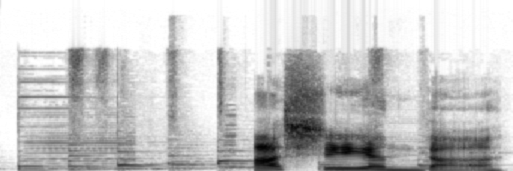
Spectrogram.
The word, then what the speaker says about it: hacienda: Is that a hard C or a soft C? Hacienda, I think. Soft C. Hacienda. From Frito Menechip. Quesadilla. Hacienda.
